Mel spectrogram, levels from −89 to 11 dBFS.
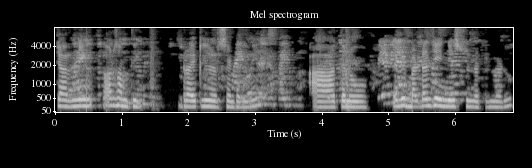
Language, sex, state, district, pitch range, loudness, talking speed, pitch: Telugu, male, Telangana, Karimnagar, 200-240 Hz, -15 LUFS, 115 wpm, 220 Hz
